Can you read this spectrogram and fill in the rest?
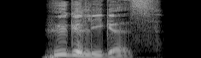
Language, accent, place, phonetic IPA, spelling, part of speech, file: German, Germany, Berlin, [ˈhyːɡəlɪɡəs], hügeliges, adjective, De-hügeliges.ogg
- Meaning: strong/mixed nominative/accusative neuter singular of hügelig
